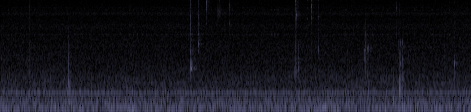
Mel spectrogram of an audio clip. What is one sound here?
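A metal spoon clinks and scrapes against a dish.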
